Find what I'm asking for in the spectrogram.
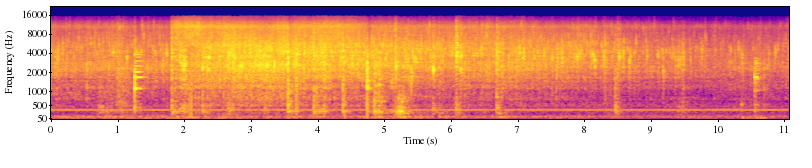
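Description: Onion, garlic and ginger sautéing in a pan for a papaya dish: a sudden sizzle swells as they go in, then keeps crackling steadily under frequent sharp clacks and scrapes of the stirring utensil.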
